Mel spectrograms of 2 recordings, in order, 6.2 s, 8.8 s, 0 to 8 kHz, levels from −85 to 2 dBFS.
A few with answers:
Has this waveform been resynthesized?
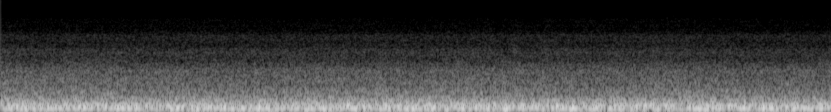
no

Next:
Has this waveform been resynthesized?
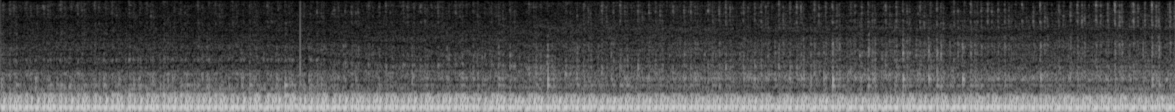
no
